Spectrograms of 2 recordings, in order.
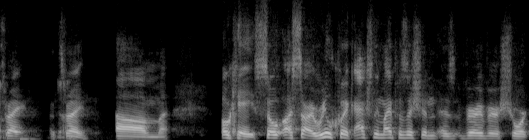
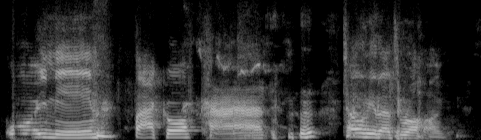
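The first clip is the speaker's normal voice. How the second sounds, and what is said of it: Put-on Australian accent. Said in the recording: “that was an Australian accent ... Was that an Australian accent? ... Tell me that's not Australian.”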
